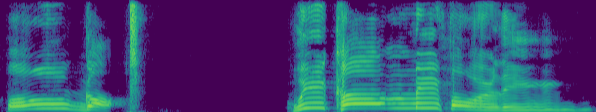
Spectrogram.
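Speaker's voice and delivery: very slow, stretched-out pious intoning; mock prayer voice. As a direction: parody a showy prayer, dragging out the vowels. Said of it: "they'll stretch their voice out".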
